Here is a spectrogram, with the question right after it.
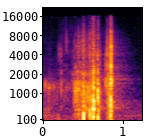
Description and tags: Super poder de estirarse
elastico, estirar, resorte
